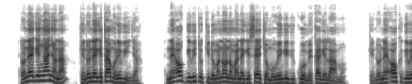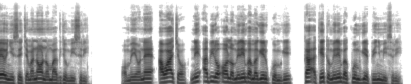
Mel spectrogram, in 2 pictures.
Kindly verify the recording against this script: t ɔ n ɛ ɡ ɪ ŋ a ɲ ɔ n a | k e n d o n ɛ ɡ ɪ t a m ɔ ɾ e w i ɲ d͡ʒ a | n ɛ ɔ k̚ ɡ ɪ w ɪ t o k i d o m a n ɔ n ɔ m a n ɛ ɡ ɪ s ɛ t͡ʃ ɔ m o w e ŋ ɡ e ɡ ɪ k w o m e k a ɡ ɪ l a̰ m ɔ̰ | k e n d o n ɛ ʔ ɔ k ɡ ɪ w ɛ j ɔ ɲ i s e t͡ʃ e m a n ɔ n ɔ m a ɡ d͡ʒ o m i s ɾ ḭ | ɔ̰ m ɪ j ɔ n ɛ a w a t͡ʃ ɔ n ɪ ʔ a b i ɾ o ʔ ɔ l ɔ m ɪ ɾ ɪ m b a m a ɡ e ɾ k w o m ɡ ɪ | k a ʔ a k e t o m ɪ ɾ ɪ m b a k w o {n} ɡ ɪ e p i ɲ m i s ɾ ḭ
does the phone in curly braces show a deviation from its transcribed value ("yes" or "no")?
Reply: yes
